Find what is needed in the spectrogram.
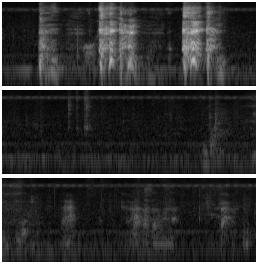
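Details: A man receiving nerve-pressure (totok saraf) therapy for a cough attributed to a supernatural disturbance gives three loud coughs close together, then quieter throat sounds and soft coughs in a quiet room.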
